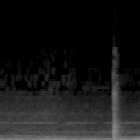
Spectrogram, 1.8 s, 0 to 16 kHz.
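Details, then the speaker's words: 2025 Jeep Wrangler Rubicon, front axle locker engaged via Kingbolen K8 Pro scan tool actuation test: one crisp sharp click over quiet low hum, louder than rear; normal engagement. "I heard that one even louder."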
